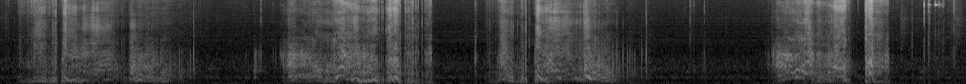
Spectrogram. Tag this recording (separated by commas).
home sounds, Zipper (clothing)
